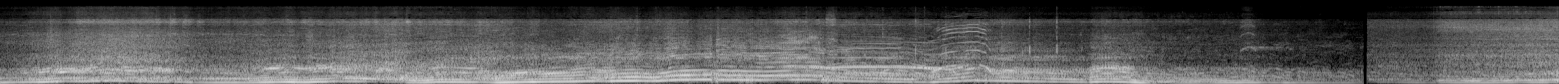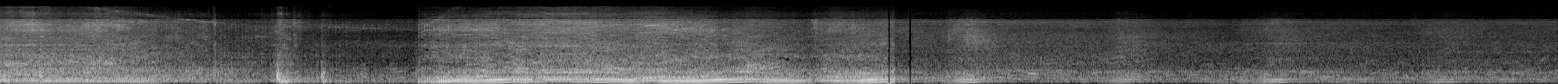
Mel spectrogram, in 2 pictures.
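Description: Off-road Mahindra jeep engine revving hard and dropping back again and again, its pitch swinging up and down every second or two as the jeep fights through deep mud, with spectators' voices over it. The revving eases and grows quieter in the last few seconds.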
